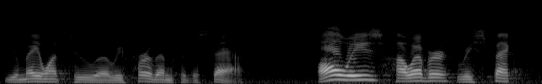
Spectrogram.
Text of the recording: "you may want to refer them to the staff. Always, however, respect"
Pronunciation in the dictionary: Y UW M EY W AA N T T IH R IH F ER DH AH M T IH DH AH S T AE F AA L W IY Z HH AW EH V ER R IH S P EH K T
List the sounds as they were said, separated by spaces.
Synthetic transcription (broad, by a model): Y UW M EY W AA N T T IH R IH F ER DH AH M T IH DH AH S T AE F AA L W IY Z HH AW EH V ER R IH S P EH K T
